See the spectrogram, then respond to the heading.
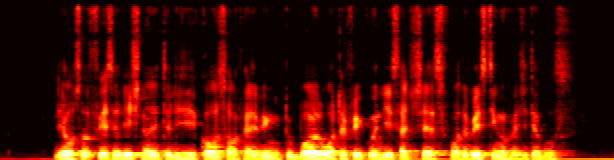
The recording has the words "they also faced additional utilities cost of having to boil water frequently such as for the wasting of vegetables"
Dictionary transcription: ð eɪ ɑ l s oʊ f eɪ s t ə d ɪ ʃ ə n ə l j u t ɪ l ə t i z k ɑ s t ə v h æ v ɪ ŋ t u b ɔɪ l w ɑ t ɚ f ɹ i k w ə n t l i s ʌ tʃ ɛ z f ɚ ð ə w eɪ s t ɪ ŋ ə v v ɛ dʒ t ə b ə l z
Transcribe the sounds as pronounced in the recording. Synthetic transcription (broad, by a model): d eɪ ɑ l s oʊ f eɪ s ə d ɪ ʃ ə n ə l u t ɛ l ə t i k ɑ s ə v h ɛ v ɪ ŋ t u b ɔɪ l w ɑ t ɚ f ɹ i k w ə n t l i s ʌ tʃ ɛ s f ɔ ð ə w eɪ s t ɪ ŋ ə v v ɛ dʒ t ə b ə l s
